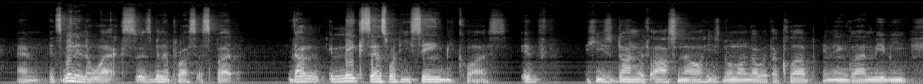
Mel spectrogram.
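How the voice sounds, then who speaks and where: A man talks at a moderate pace as music plays behind him. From Ghana. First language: not English. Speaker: YouTube commentator. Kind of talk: reaction commentary. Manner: casual, halting with repetitions.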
